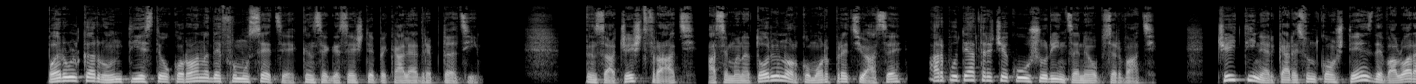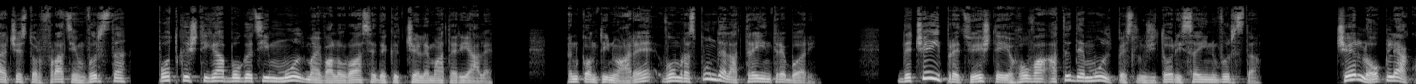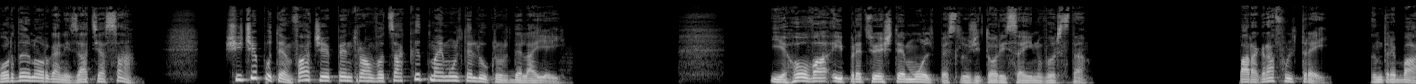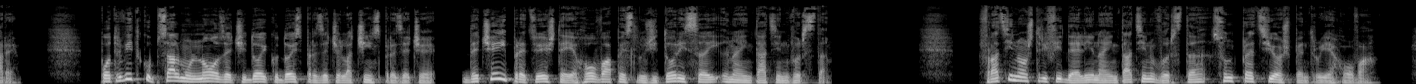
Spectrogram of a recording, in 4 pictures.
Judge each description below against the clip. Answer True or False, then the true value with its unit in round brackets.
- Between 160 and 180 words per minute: False (135 wpm)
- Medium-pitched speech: False (120 Hz)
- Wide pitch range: True (7.7 semitones)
